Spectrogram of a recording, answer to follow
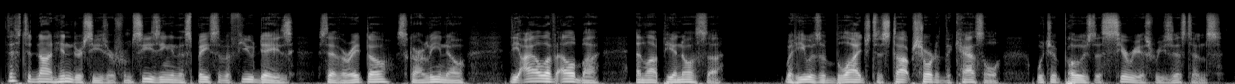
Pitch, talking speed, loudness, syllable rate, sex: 100 Hz, 185 wpm, -18 LUFS, 5.8 syllables/s, male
